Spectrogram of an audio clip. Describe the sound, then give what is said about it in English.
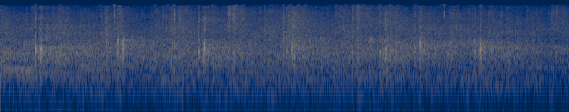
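A church audience applauds, dense steady clapping that holds throughout with slight swells, and no talk over it. “Let's have a hand for the heterosexual idolaters.”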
